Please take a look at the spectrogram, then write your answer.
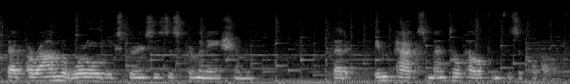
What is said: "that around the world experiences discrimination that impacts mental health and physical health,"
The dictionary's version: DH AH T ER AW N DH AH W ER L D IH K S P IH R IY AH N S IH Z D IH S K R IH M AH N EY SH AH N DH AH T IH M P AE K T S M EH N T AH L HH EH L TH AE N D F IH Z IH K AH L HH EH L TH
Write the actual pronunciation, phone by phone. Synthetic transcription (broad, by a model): DH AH T ER AW N DH AH W ER L D IH K S P IH R IY AH N S IH Z D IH S K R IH M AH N EY SH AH N DH AH T IH M P AE K T S M EH N T L HH EH L TH N F IH Z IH K L HH EH L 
